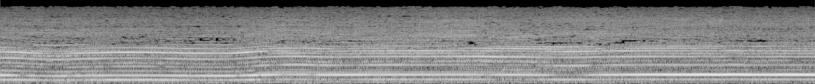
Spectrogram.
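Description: Motorcycle engine held at high revs during a burnout, the rear tyre spinning against the asphalt. The revs sag a little at first, climb back about two and a half seconds in, and then hold steady.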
